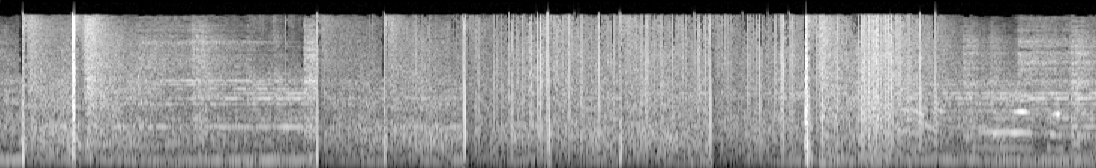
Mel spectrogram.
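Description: Aerial fireworks going off: a string of about ten sharp bangs at irregular intervals, some a few tenths of a second apart, with a denser crackling stretch in the second half.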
